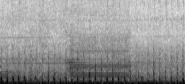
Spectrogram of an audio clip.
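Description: A helicopter in the video game Warzone flies with a steady, dense rotor thrum and engine whine that hold constant throughout, loud and close with no voices.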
